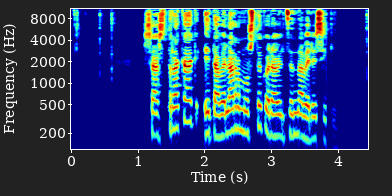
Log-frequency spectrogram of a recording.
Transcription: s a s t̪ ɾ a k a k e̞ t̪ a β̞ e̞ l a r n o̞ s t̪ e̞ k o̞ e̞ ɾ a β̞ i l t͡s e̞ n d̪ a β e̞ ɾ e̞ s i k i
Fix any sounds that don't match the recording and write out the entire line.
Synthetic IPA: s a s t̪ ɾ a k a k e̞ t̪ a β̞ e̞ l a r m o̞ s t̪ e̞ k o̞ e̞ ɾ a β̞ i l t͡s e̞ n d̪ a β e̞ ɾ e̞ s i k i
